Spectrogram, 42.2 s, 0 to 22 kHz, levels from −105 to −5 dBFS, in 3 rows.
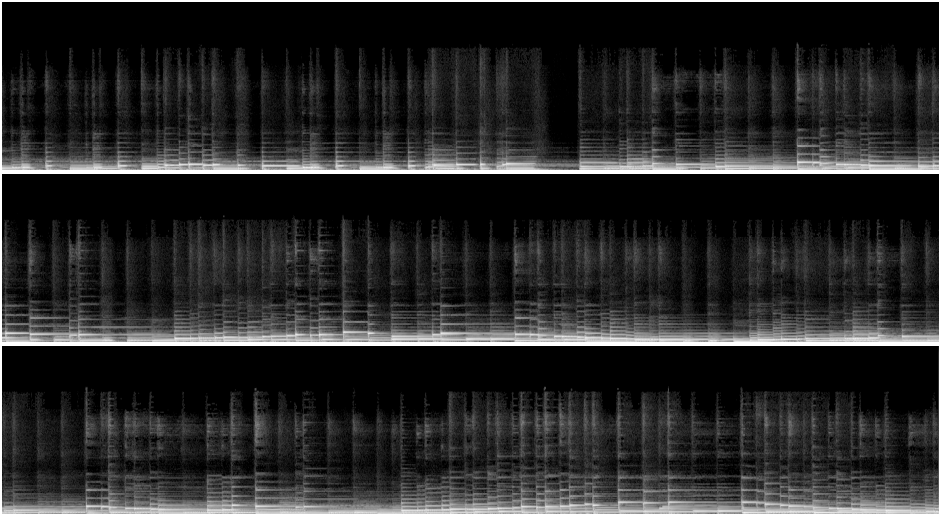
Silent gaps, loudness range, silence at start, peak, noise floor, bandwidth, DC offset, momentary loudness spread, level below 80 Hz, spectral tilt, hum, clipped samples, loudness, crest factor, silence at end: none; 4 LU; 0 s; -4 dBFS; -48 dBFS; 12.5 kHz; under 0.1%; 8 LU; -48 dBFS; -10.5 dB/octave; none; under 0.1%; -21 LUFS; 16 dB; 0 s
